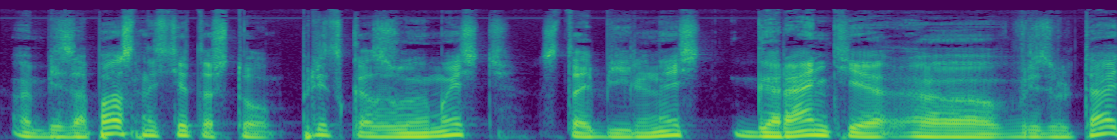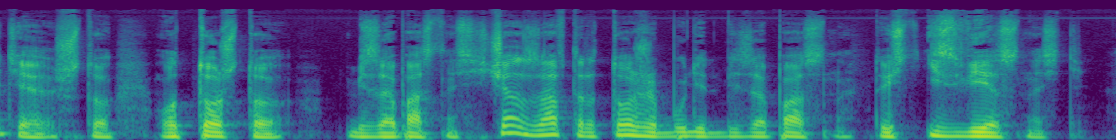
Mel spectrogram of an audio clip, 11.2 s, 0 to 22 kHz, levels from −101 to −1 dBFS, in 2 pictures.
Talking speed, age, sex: 120 wpm, 20-39, male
